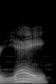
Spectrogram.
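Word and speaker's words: Yei: habitat's administration staff according to the pronunciation guide pronounced dr yeh spelled y-e-i claire says quote dr yeh said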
